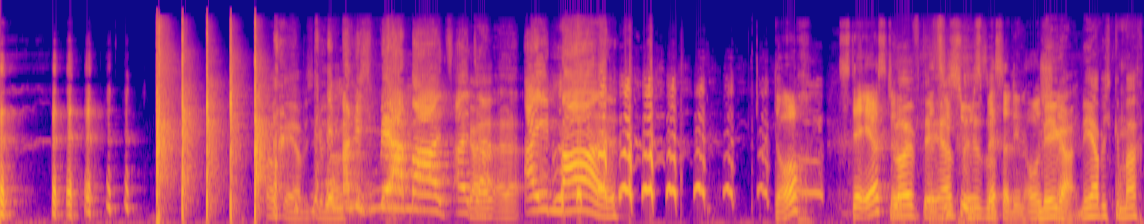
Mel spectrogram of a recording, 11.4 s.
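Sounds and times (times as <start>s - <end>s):
speech: 0.0s - 0.8s, 2.9s - 6.6s, 7.7s - 11.4s
group clapping on a shared count: 1.5s - 2.9s
laughter: 2.6s - 10.1s.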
